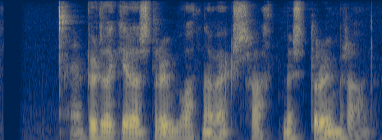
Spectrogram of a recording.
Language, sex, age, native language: Icelandic, male, 30-39, Icelandic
